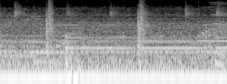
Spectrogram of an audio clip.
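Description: Background music: held keyboard chords that change about two-thirds of a second in, over heavy bass, with a few sharp percussion hits.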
